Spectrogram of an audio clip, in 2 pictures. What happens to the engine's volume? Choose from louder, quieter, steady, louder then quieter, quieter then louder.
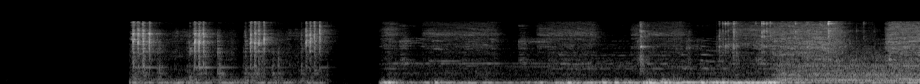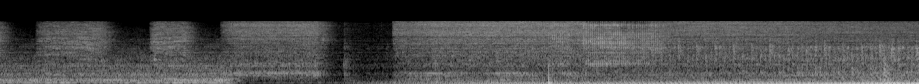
louder.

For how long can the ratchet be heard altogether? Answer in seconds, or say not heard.
7 s.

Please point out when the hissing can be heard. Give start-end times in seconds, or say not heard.
3.8-18.3.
